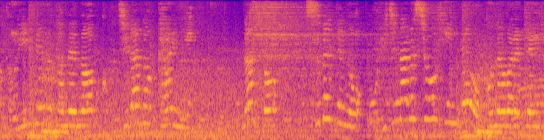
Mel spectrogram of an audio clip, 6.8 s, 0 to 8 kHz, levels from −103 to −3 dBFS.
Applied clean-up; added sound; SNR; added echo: none; Sliding door; 6 dB; reverberation time 0.2 s.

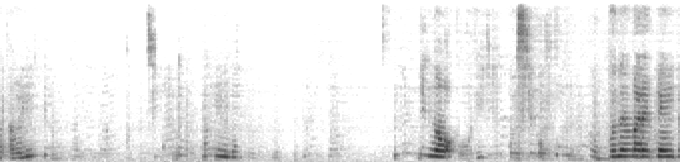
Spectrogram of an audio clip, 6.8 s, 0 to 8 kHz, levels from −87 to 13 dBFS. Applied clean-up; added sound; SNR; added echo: neural mask model DeepFilterNet 3.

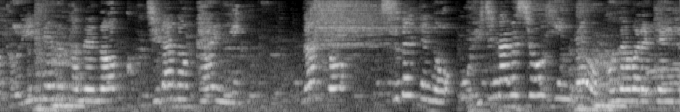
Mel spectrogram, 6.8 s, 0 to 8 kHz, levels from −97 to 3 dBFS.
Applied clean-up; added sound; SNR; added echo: classical method WPE with log-MMSE.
